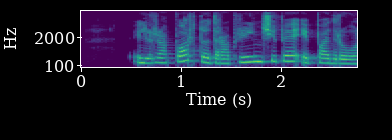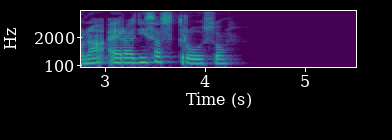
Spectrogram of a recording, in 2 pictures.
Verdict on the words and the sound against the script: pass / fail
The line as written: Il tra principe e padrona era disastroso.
fail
